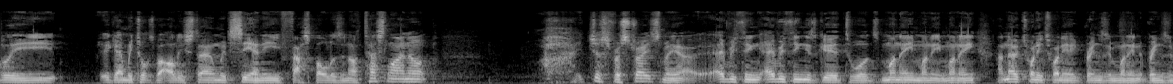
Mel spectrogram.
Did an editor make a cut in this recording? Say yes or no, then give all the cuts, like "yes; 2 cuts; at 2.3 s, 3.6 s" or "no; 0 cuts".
yes; 1 cut; at 2.3 s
